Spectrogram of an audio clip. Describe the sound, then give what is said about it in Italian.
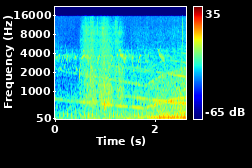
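Emergency sirens wail in the distance, their long gliding tones rising and falling steadily over a low rhythmic rumble of a helicopter circling overhead. “Un elicottero volteggia sopra la sua testa e si sentono sirene in lontananza.”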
